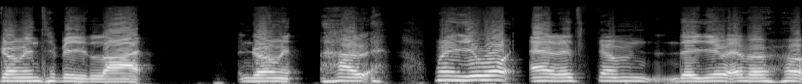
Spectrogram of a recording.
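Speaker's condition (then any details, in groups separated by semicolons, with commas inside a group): Cerebral palsy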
